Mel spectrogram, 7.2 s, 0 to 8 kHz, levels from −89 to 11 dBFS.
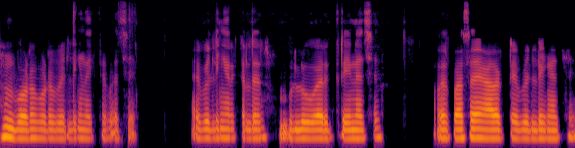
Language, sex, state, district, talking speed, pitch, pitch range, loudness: Bengali, male, West Bengal, Purulia, 175 wpm, 130 Hz, 130-135 Hz, -19 LUFS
